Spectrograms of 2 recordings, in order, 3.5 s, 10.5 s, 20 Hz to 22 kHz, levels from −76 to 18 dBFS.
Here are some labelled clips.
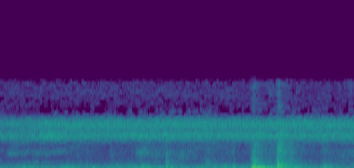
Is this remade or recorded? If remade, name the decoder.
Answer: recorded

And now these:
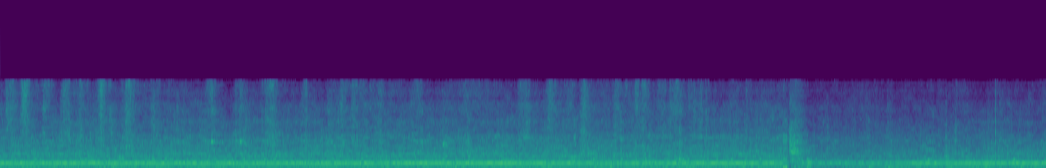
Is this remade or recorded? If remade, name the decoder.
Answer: remade, codec, HILCodec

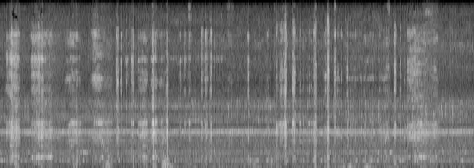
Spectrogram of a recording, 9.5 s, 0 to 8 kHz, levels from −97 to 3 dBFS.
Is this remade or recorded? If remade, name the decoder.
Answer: recorded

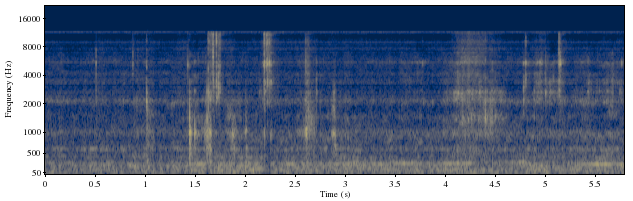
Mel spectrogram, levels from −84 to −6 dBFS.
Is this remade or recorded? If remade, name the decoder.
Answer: remade, codec, HILCodec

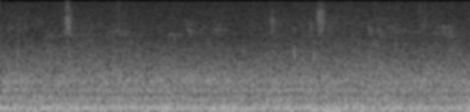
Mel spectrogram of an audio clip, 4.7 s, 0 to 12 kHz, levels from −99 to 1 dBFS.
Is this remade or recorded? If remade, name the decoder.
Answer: recorded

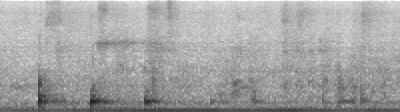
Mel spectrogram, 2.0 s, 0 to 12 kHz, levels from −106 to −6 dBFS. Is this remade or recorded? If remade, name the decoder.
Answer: remade, codec, HILCodec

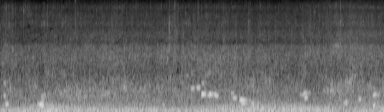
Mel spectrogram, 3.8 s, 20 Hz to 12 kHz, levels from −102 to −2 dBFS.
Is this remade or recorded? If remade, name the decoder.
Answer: recorded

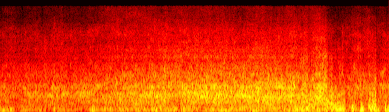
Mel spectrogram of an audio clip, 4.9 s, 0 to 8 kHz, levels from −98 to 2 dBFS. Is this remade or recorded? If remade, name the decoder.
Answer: remade, codec, HILCodec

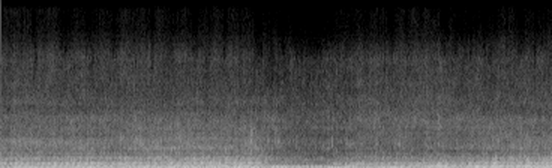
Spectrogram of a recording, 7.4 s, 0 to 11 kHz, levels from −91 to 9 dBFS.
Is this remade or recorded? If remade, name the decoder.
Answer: remade, codec, HILCodec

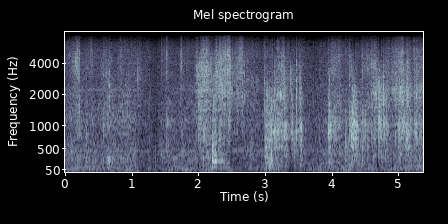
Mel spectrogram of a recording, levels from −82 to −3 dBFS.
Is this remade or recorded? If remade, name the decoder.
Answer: recorded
